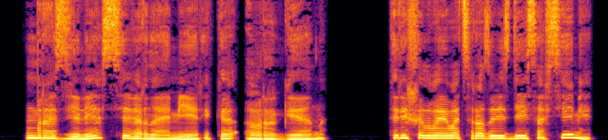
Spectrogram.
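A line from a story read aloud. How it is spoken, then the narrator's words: Giggling. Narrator (Russian): хихикала Цусима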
